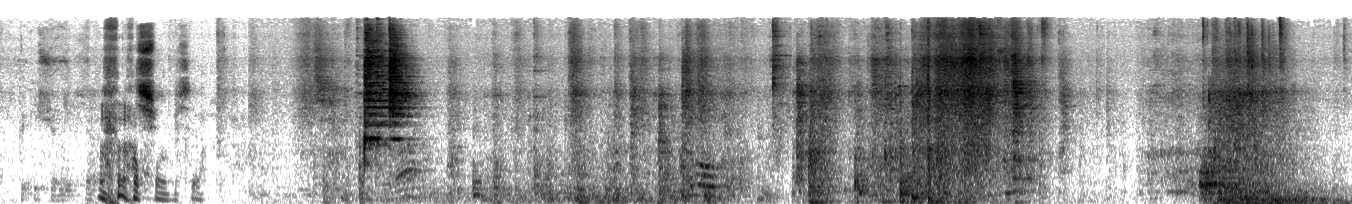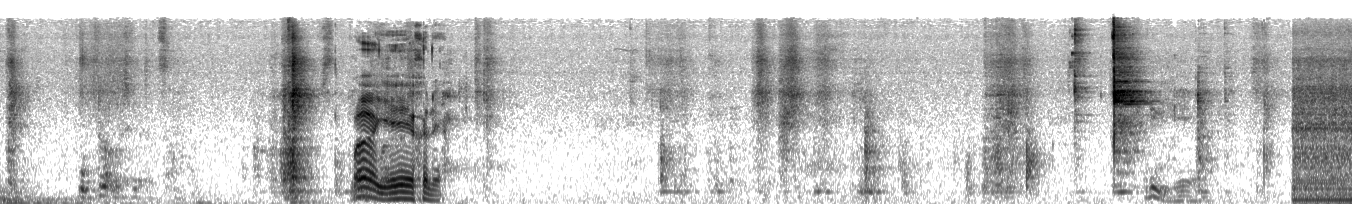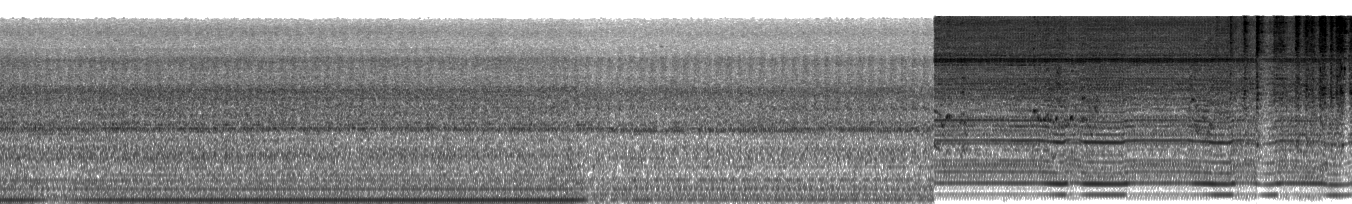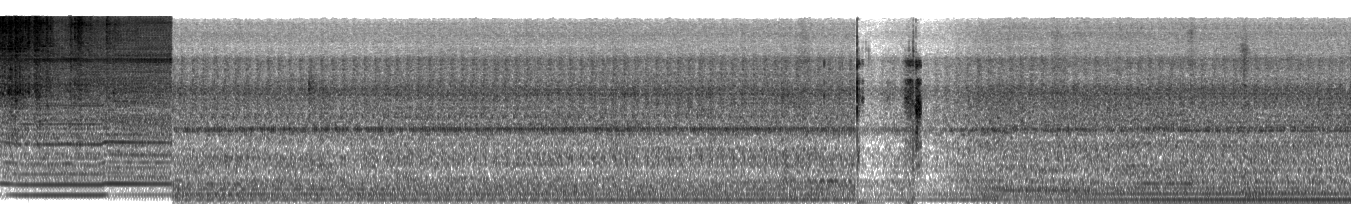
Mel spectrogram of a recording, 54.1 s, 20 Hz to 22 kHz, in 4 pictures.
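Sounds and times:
truck engine droning: 0:26.5 - 0:37.4, 0:41.4 - 0:54.0
hydraulic crane whining: 0:26.5 - 0:54.0.

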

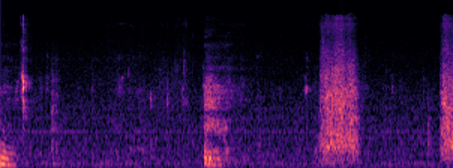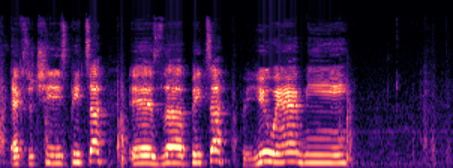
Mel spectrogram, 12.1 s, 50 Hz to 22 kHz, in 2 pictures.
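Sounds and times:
man clearing throat: 0:02.7 - 0:03.2.

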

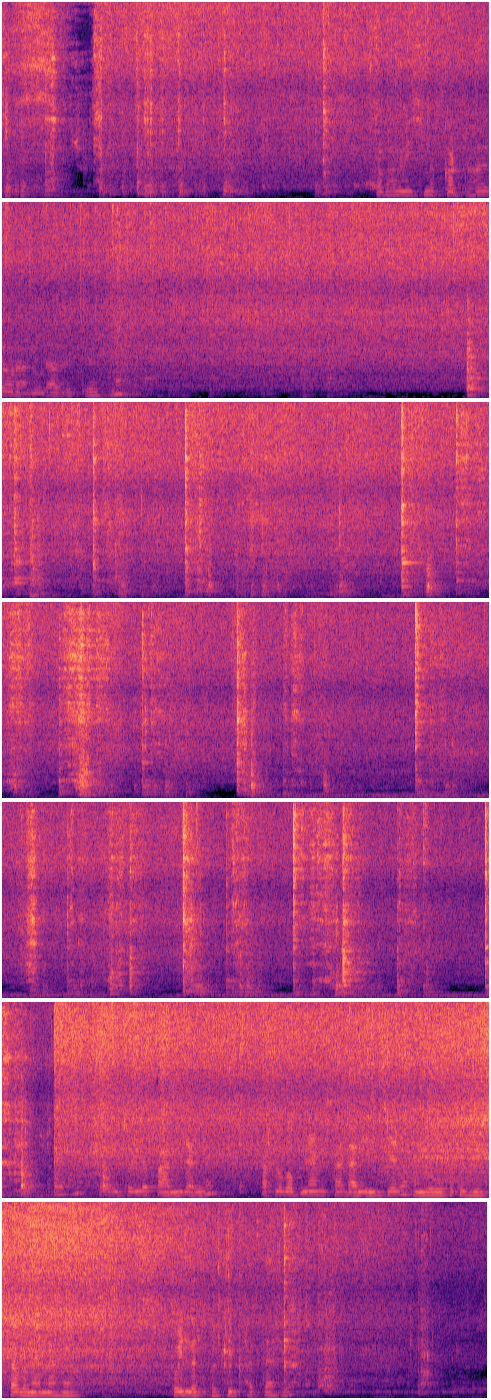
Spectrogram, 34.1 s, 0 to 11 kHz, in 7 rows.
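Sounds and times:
spatula scraping metal pan: 0:00.0 - 0:02.5, 0:09.5 - 0:18.0, 0:18.7 - 0:25.5, 0:32.0 - 0:32.7, 0:33.3 - 0:33.6
food sizzling in a pan: 0:00.0 - 0:34.0.

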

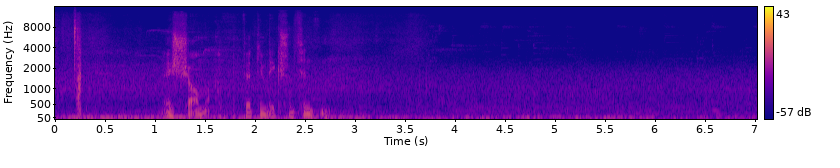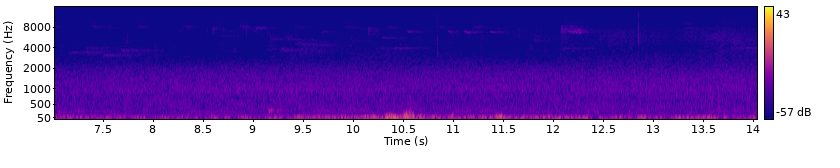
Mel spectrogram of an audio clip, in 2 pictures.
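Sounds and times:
footsteps on dirt path: 0:00.0 - 0:00.6
faint birds chirping: 0:00.0 - 0:14.0.

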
